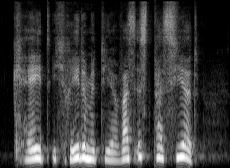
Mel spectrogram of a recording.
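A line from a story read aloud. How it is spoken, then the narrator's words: Angry repeated question. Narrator (German): fragt Mina erneut, diesmal ziemlich wütend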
